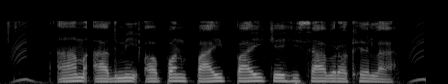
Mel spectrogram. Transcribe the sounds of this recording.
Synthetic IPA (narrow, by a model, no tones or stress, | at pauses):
amad̪miʔəpənpaipaikeɦisabɾəkʰela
